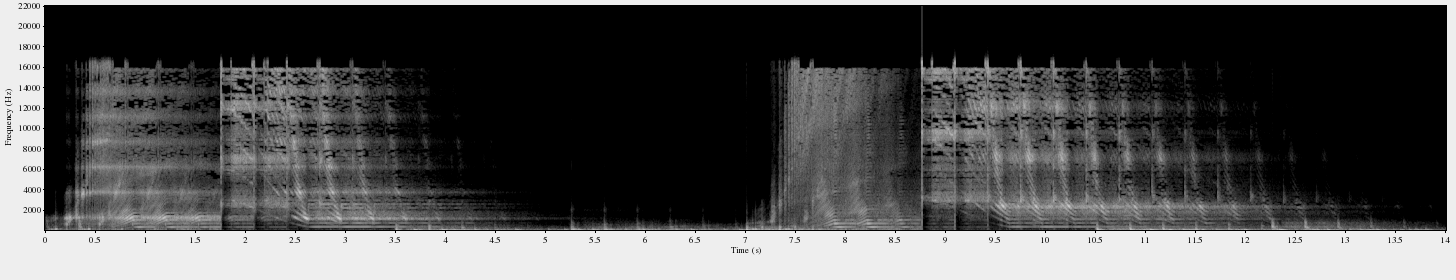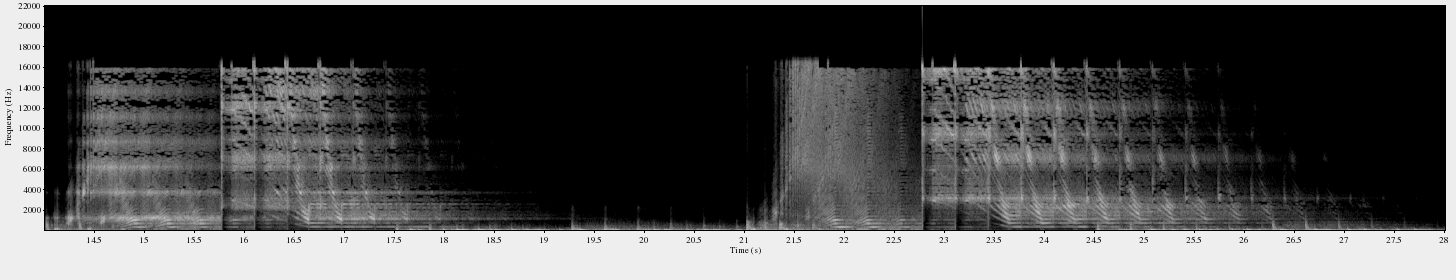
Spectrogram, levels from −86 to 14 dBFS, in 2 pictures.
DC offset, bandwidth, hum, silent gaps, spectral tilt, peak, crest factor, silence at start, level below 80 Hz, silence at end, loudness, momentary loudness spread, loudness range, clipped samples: under 0.1%; 17.5 kHz; none; none; -1.5 dB/octave; 0 dBFS; 22 dB; 0 s; -28 dBFS; 0 s; -19 LUFS; 20 LU; 14 LU; under 0.1%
